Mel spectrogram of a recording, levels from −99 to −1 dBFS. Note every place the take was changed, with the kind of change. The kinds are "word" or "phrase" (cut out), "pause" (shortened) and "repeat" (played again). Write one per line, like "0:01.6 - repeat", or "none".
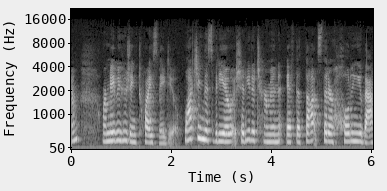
0:01.1 - word
0:01.7 - word
0:02.2 - pause
0:03.5 - word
